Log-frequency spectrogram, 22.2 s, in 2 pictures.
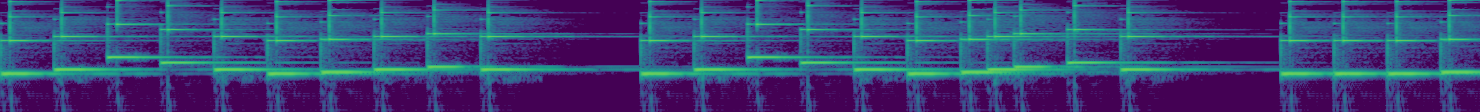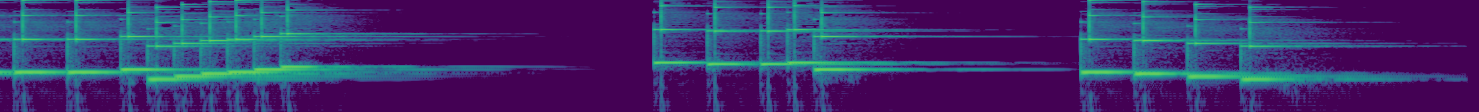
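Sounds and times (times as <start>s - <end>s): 
music box melody: 0.0s - 14.3s, 16.0s - 18.4s, 19.2s - 21.4s.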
